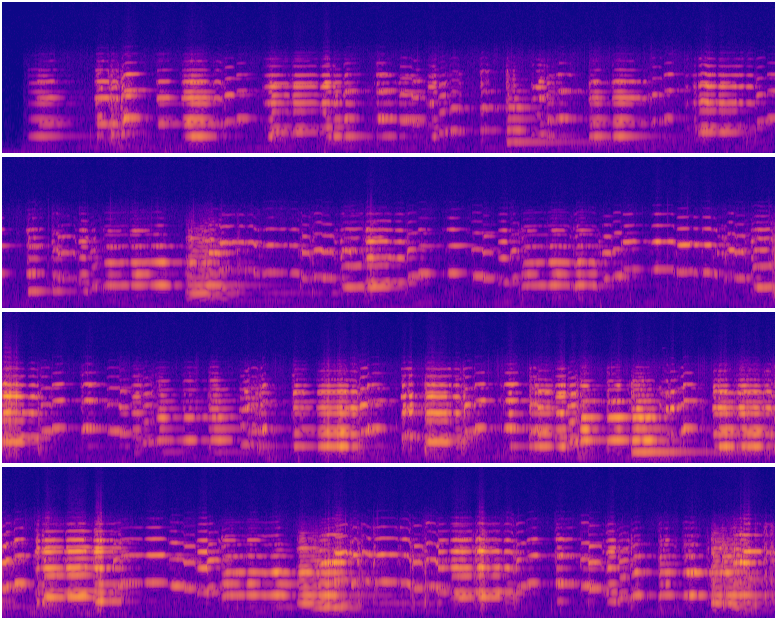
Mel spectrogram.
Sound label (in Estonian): Polka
